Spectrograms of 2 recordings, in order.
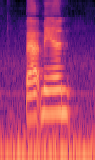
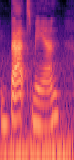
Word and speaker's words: Batman: so okay when um when i say batman the t i'm moving right past the t and going to the m now you can say batman but when you are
